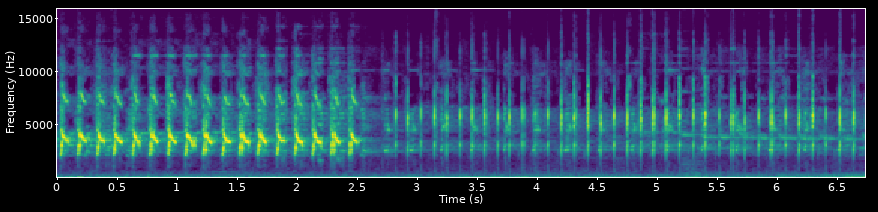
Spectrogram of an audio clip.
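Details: Lovebird fighter, breeding condition, in long ngekek chatter: loud regular repeated notes for two seconds, then softer, denser rattling chatter continuing.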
